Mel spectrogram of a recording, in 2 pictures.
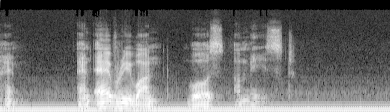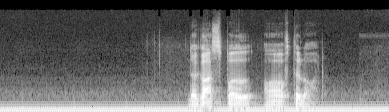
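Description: A man speaks slowly and solemnly into a microphone, with pauses.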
